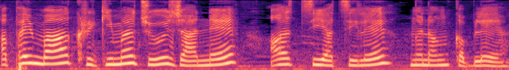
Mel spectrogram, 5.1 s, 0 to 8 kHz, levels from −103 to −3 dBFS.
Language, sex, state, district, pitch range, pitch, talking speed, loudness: Wancho, female, Arunachal Pradesh, Longding, 210-270 Hz, 235 Hz, 140 wpm, -14 LUFS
